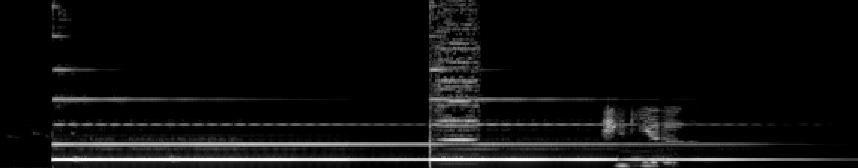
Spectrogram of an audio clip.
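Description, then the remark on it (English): A meditation bell is struck, giving a steady, pure ringing tone that sustains for several seconds; a second strike follows midway, and the ring slowly fades with faint murmurs near the end. “maybe you can ring the bell.”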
